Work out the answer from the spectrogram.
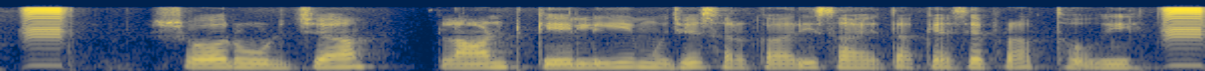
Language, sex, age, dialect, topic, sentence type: Hindi, female, 31-35, Marwari Dhudhari, agriculture, question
